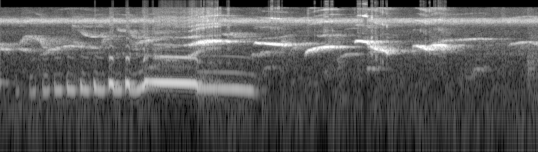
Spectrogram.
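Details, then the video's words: Single rolled coo of a local dove, used to lure birds, a pulsing trill that flattens into a held note, followed by loud bright whistled chirps of other birds. "suara burung puter lokal jernih"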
